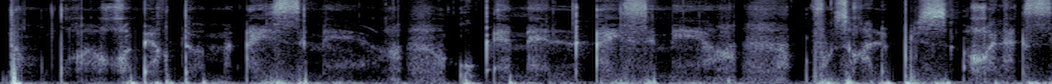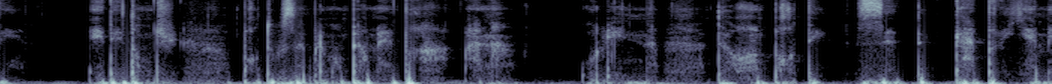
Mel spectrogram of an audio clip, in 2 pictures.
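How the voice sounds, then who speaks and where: Whispering throughout, the host of an ASMR channel takes his time, often addressing listeners as friends. He tends to repeat phrases and occasionally restarts a little.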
